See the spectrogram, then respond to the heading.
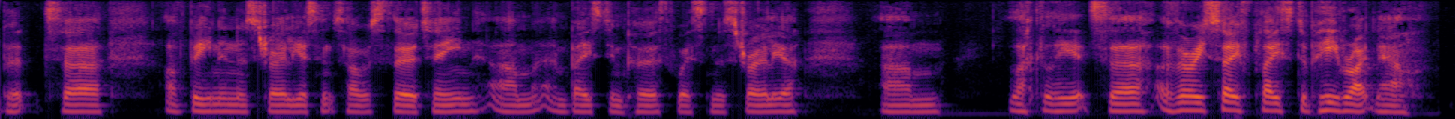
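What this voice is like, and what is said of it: English accent. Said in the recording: “I'm originally English, if you wonder about the accent”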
